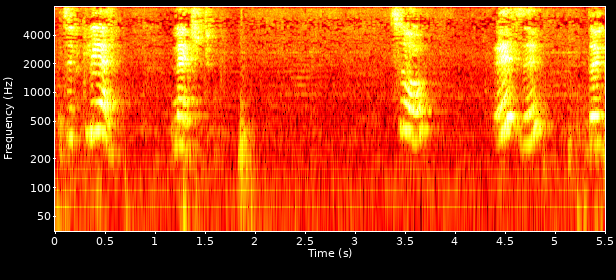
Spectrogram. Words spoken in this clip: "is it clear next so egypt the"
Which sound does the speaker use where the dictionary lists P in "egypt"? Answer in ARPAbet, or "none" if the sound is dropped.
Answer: none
